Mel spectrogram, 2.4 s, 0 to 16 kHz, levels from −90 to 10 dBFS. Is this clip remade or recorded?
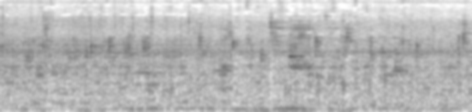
recorded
